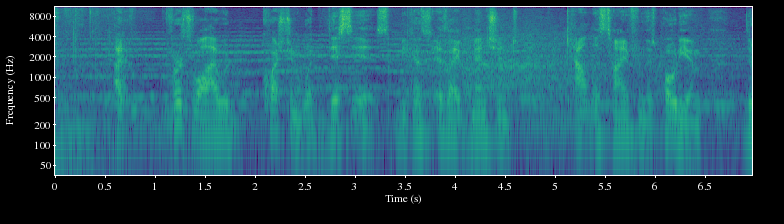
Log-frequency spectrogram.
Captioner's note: laugh track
